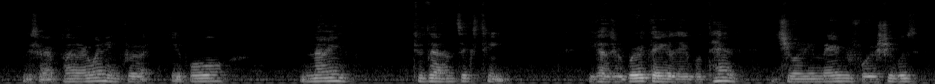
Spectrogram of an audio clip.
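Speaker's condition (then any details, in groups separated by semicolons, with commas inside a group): Brain injury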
